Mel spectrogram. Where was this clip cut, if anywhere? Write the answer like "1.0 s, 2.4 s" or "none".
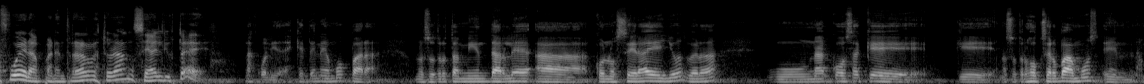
2.5 s, 7.6 s

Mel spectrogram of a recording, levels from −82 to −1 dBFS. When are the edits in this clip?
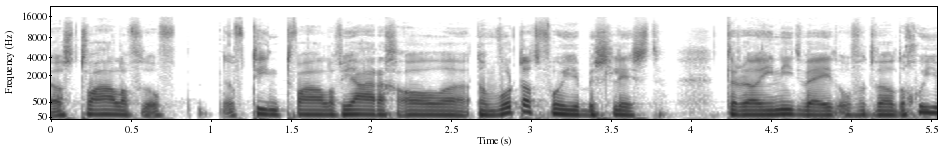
2.6 s

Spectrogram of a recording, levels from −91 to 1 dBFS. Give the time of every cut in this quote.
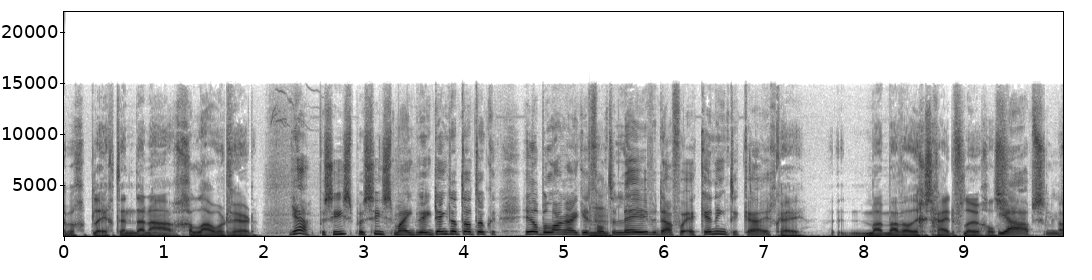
3.5 s, 5.3 s, 7.1 s

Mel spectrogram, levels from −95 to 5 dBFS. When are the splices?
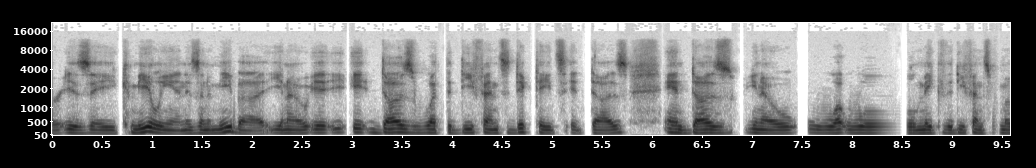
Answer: none

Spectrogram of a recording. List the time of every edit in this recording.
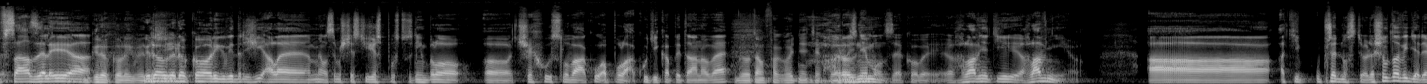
none

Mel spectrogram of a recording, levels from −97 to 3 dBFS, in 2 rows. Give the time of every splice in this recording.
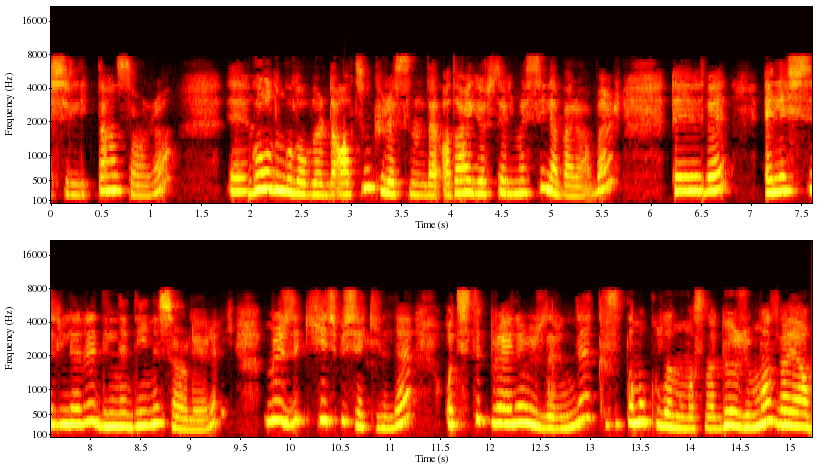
2.0 s, 6.5 s

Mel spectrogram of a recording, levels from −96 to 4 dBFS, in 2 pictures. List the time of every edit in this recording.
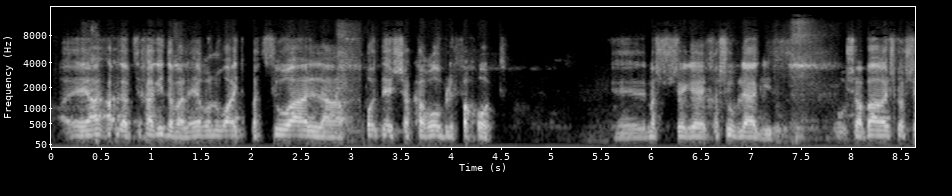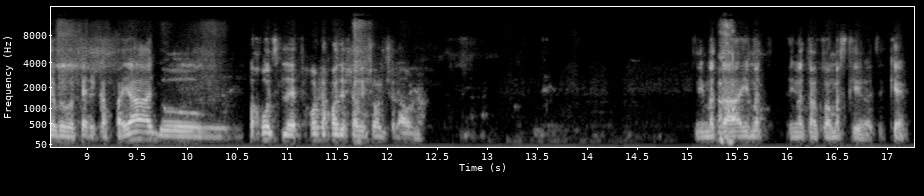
none

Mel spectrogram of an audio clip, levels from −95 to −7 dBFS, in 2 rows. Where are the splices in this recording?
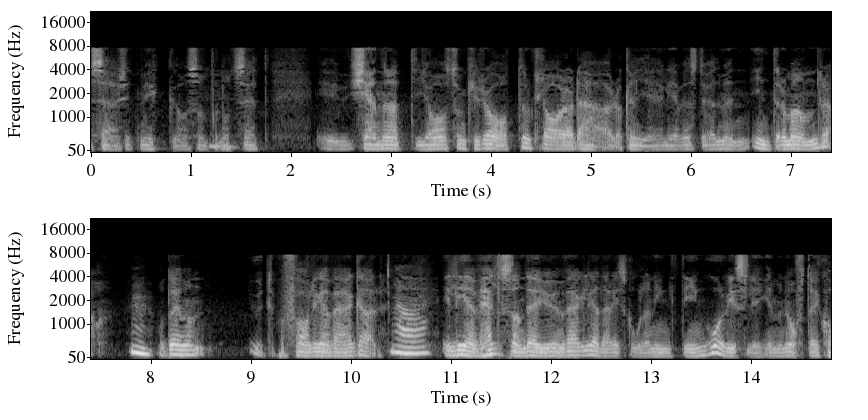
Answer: none

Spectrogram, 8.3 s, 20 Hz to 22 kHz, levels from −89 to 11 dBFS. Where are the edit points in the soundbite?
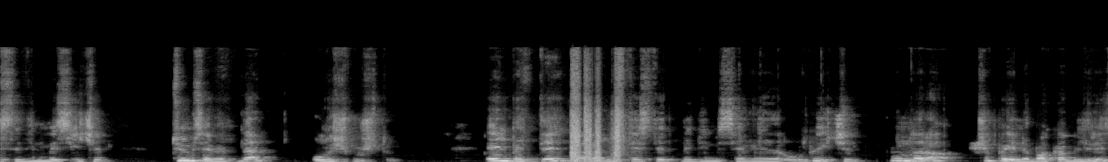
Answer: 6.6 s

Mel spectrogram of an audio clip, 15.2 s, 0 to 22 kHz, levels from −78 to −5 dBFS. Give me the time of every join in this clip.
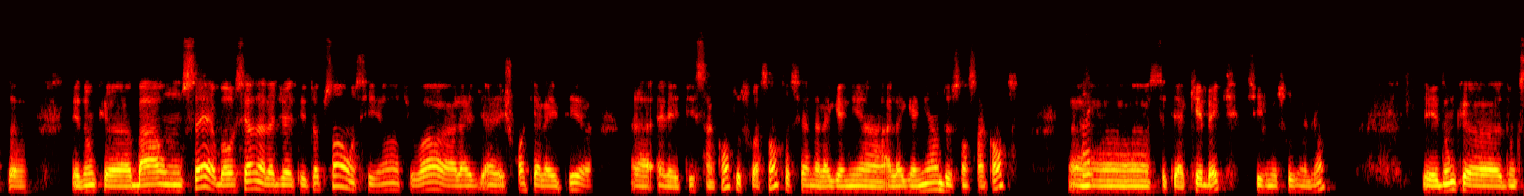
none

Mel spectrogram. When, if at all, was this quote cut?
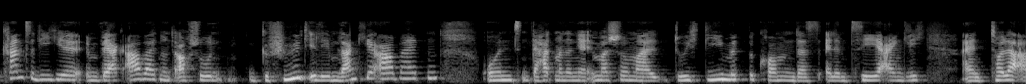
none

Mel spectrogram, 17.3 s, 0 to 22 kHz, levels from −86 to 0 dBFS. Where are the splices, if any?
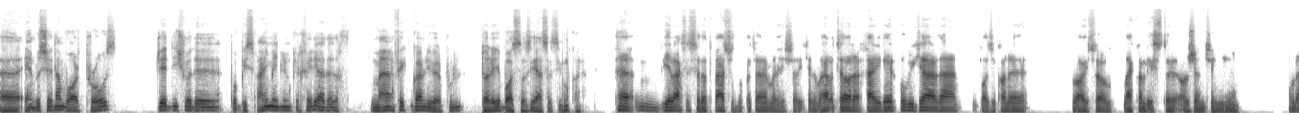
none

